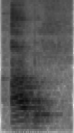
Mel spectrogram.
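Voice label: semen semen, Chamacoco word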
